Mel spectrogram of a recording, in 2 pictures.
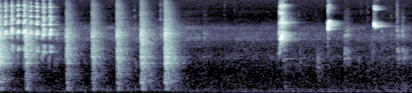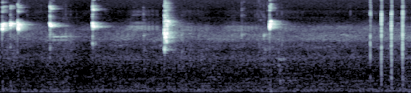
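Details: Male and female lovebirds from Bukittinggi, West Sumatra: a burst of fast clicking notes, then single high piercing chirps spaced irregularly over several seconds, with faint ticks at the end.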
